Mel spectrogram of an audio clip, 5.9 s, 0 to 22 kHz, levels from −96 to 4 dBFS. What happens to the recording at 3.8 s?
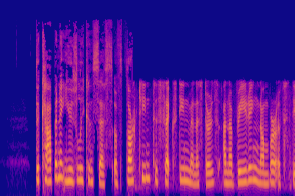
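At 3.8 s the sound is in the middle of a stretch that runs from 2.64 s, just after "cabinet usually consists of", to the end: nothing is left above 4.6 kHz, so it turns dull, with a fresh, faint background noise about 40 dB down. The change is abrupt, with no gap and no jump in level. That points to the input likely switching to a poorer device, rather than a plain filter, which would bring no new noise of its own.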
